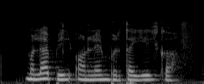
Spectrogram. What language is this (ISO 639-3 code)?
mar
